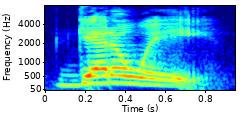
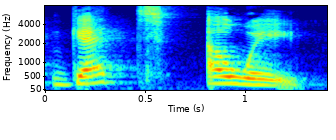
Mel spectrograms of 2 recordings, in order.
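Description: First: It is said in an American accent, R-like T. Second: It is said in a British accent, crisp T. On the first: "Um americano" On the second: "Um britânico falaria get away"

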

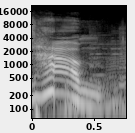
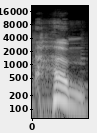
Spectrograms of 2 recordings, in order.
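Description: First: The vowel is a full, open 'a' sound. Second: The vowel is a short, reduced 'uh' sound. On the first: This is how the place-name ending is written. "If it's ham" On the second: This is how the place-name ending is usually said. "then it's hum, usually"

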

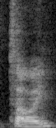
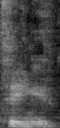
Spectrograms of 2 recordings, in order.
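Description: First: The ending rhymes with 'sign'. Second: The ending rhymes with 'seen'. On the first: This is the way the character himself says it. The speaker calls it right. "he actually says it is pronounced time... It's time" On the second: This is the common American way of saying it. The speaker calls it wrong. "Which everyone keeps going, it's teen. It isn't"

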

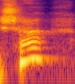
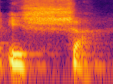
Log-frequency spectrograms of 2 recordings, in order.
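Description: First: The sh sound is short and single. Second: The sh sound is doubled and held longer. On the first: The speaker calls it wrong. "Правильно читать не «иша»" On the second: The speaker calls it right. "Она говорит об удвоении буквы. Правильно читать ... а «иша»"

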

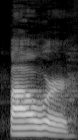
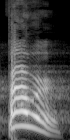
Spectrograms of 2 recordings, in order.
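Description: First: It is said weakly, without force. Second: It is said loudly and forcefully.

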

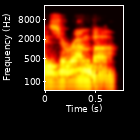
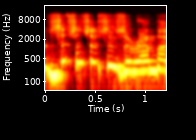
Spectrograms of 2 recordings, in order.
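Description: First: The name is said in a plain, normal voice. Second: The name is said like a scratching record. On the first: "they would not say it like that" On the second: "like they were scratching a record"

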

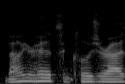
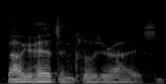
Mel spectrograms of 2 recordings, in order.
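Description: First: It is said in a plain, normal voice. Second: It is said in a put-on preacher voice.

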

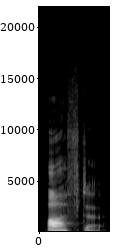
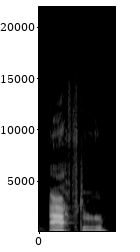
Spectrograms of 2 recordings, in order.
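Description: First: The word is said with a British vowel. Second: The word is said with an American vowel. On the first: The speaker calls it right. "you'd say after" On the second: The speaker calls it wrong. "you wouldn't say after"

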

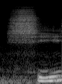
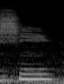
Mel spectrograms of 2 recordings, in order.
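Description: First: The pitch rises from mid to high. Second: The pitch stays high and level.

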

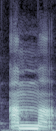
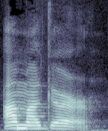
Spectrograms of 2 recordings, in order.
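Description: First: The final letters are dropped, leaving two syllables. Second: Every written letter of the name is pronounced. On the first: The speaker calls it right. "And you pronounce it Amma" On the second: The speaker calls it wrong. "Amma is written A-M-A-G-E-R. Like Amager"

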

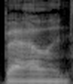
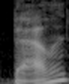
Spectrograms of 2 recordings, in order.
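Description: First: The voice goes down at the end. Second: The voice goes up at the end. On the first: The speaker is stating it firmly. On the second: The speaker is asking. "question mark"

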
